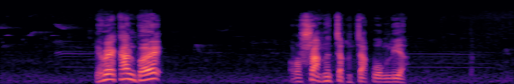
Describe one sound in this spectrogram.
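A young man speaks firmly, close by.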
